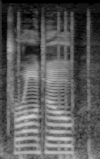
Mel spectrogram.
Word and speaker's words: Toronto: Traded him to Toronto. Sorry, I'm Canadian. I just sometimes pronounce the second T. I know you're not supposed to, but I do.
